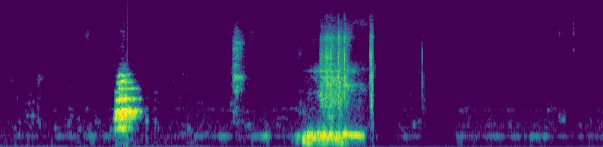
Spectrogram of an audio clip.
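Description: A dog barking in short calls: one brief bark about a second in and a longer one about three seconds in.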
